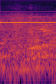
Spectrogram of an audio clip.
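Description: A satellite finder meter on a dish emits a continuous, steady high-pitched beep tone as the dish picks up signal, holding level for the whole moment with soft background noise.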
